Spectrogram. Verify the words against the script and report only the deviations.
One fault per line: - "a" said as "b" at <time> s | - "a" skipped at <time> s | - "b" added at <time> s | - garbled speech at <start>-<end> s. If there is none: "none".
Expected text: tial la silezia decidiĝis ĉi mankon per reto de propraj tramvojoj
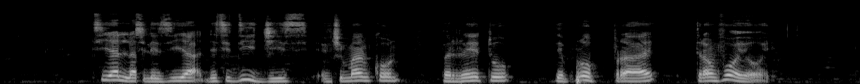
none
